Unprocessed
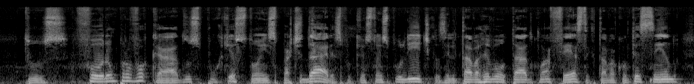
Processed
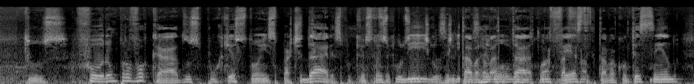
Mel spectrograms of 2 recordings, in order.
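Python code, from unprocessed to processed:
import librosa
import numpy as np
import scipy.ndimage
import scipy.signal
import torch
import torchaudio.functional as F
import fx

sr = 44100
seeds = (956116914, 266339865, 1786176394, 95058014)

y = fx.reverse_delay(x, sr, ms=211, wet_db=-4.0, at=(3.33, 5.91))
y = fx.band_squash(y, sr, depth_pct=70)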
